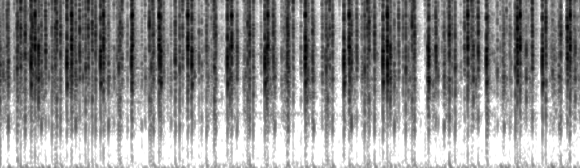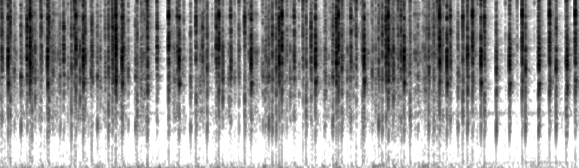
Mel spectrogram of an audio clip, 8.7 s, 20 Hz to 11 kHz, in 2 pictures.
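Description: Fingertips press the triggers and bumpers of a hollow, translucent blue plastic Xbox 360 controller held in both hands, producing a rapid, continuous stream of plastic clicks. The clicks are crisp, bright and very short, with almost no low-end body and no ringing after each press.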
